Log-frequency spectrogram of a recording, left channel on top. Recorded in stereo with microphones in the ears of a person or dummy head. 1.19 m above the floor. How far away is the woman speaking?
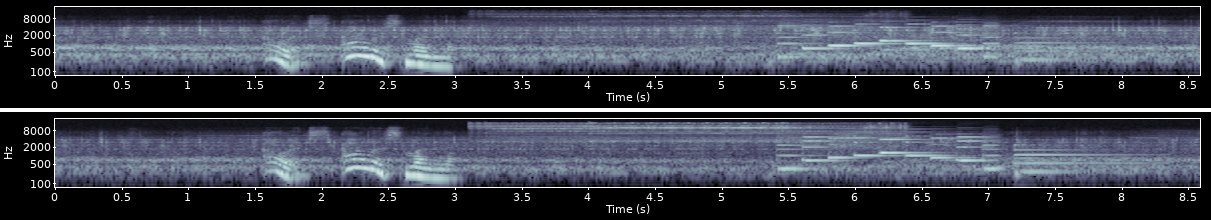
About 1.0 m.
